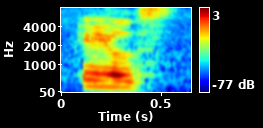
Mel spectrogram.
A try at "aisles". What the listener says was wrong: This is a tricky word because it starts with an A-I, which should be A, right? But we actually pronounce this one like this. Aisles. Just like you say aisle, I'll be there in a minute. Aisles.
